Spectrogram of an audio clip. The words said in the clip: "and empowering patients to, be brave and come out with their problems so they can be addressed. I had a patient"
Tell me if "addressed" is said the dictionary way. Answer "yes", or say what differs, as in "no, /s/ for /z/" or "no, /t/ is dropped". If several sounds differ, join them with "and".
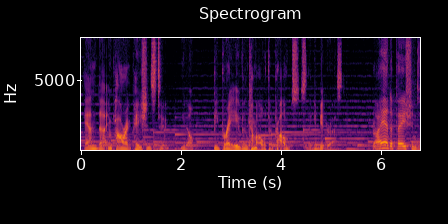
yes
